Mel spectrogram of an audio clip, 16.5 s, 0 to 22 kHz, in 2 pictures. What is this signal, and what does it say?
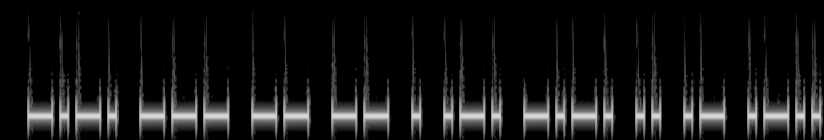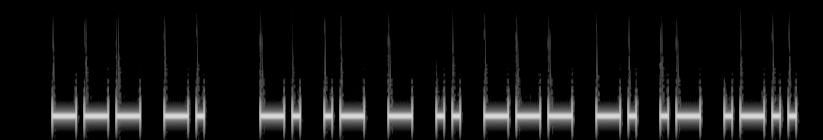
Morse code, heard as a keyed tone, about 16 wpm, 700 Hz. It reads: COMMERCIAL ON NATIONAL
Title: Sentences from Top 1000 Words - Review Part 5 - 15wpm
